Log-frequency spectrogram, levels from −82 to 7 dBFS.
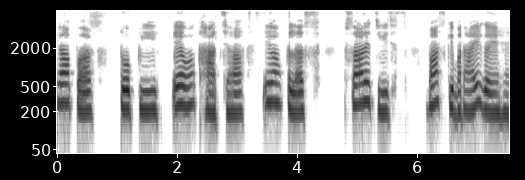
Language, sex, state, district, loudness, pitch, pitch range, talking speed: Hindi, female, Bihar, Lakhisarai, -18 LUFS, 220 Hz, 200-260 Hz, 110 wpm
